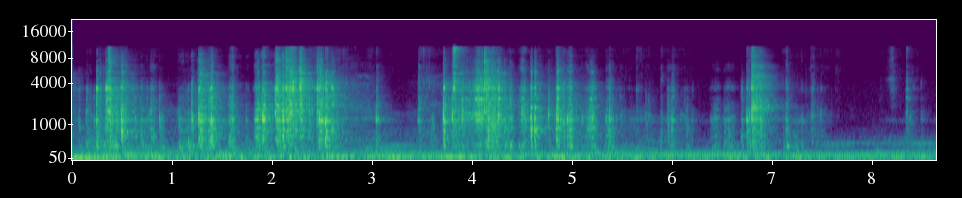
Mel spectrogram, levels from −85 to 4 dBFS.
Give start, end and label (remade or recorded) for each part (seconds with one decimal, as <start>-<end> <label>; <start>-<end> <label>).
0.0-0.6 recorded; 0.6-2.4 remade; 2.4-4.6 recorded; 4.6-6.2 remade; 6.2-8.6 recorded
